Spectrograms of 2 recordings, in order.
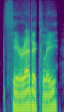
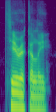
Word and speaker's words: theoretically: difficulty with, the adverb theoretically. Some people don't pronounce the second T, so they say theoretically.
